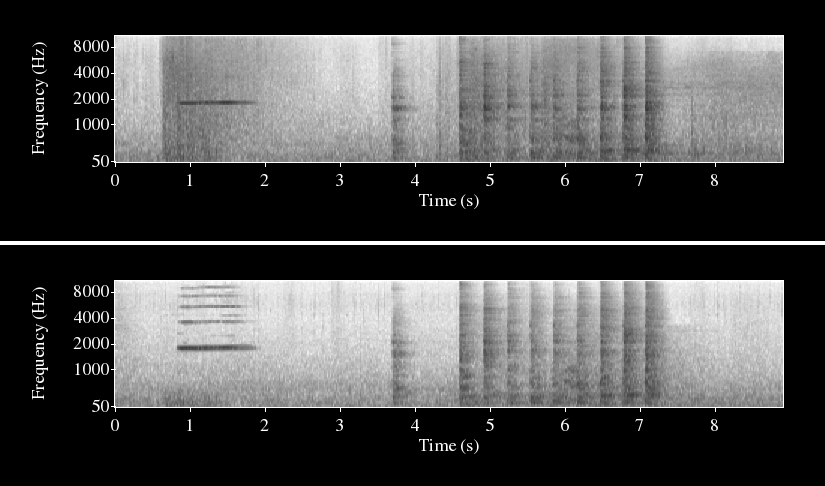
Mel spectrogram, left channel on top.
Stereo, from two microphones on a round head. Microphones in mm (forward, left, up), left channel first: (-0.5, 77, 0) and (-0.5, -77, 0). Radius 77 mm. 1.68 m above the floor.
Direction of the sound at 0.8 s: 30° right (ahead or behind).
